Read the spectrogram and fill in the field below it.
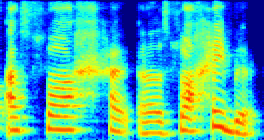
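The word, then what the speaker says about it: صاحب: nah kita ada tuh dalam bahasa Arab itu as shahib nah pakai ha sebenarnya jadi hati-hati ya Jadi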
